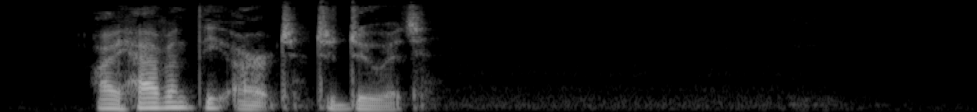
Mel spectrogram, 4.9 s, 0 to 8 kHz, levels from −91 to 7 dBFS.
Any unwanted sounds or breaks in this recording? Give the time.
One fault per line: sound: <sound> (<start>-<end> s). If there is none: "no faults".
no faults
